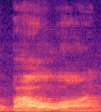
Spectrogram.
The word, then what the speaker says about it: bowline: to tie today the bowline knot or the bow line not or the bowline knot is how I actually pronounce it the bowline knot is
